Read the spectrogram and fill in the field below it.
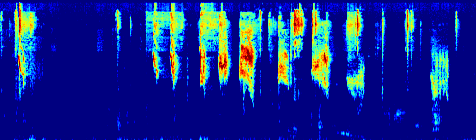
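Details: Lively song of a juvenile long-tailed shrike: a rapid, varied series of harsh chirps and squeaky, slurred notes over a low background hum.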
